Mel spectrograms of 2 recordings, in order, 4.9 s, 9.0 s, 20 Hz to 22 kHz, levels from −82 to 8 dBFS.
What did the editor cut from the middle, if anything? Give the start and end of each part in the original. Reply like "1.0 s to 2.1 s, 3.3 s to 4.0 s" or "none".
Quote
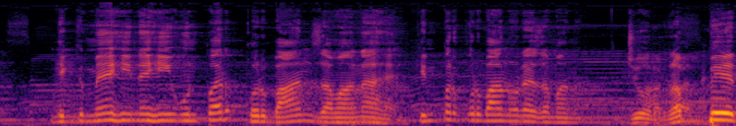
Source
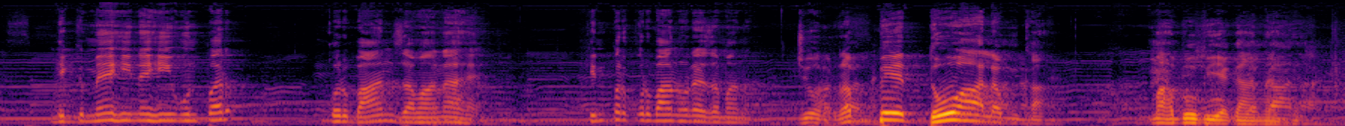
1.6 s to 2.1 s, 3.2 s to 3.8 s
